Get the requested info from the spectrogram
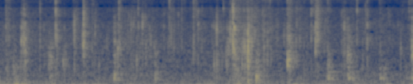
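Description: Small anchovies (netholi) deep-frying in hot oil in a kadai, with irregular crackling and spitting over a steady sizzle.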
